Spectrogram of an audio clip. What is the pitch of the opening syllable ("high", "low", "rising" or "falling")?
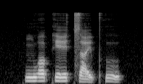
high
